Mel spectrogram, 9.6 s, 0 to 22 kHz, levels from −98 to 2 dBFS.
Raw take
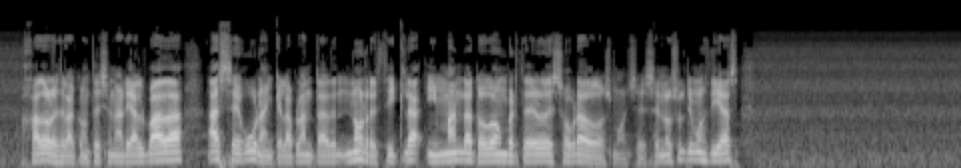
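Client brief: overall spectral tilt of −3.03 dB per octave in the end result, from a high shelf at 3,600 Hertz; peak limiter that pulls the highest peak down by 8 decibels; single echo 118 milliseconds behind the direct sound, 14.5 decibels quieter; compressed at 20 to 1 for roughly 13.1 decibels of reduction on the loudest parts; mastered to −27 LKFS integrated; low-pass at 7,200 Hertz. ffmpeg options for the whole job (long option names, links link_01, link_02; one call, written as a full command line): ffmpeg -i in.wav -af "lowpass=7200,highshelf=frequency=3600:gain=3.5,acompressor=threshold=-27dB:ratio=20,alimiter=limit=-21.5dB:level=0:latency=1,aecho=1:1:118:0.188,volume=6.5dB" out.wav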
